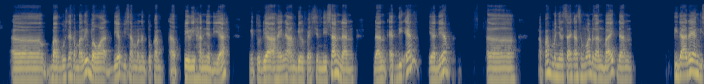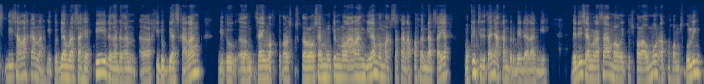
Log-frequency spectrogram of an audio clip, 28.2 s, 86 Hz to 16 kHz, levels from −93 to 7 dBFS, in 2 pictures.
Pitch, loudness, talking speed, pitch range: 125 Hz, -23 LUFS, 160 wpm, 115-140 Hz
